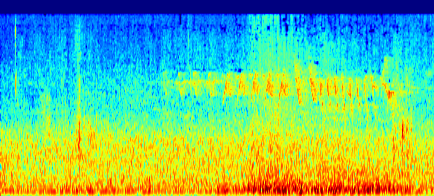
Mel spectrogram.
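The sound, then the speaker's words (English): A small songbird, a chaffinch, sings a quick, bright series of notes over steady outdoor background noise while a bird-call identification app records it; no one speaks. “Top matches: chaffinch, nightingale, or redstart.”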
